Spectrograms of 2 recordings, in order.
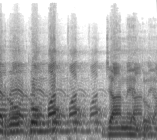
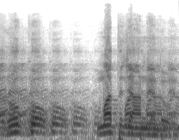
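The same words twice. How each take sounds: First: "روکو مت" run together, break, then "جانے دو"; pause after مت. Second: "روکو،" set apart, then "مت جانے دو" as one phrase; pause after روکو. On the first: Scholar showing the permitting reading, pause after مت. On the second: Scholar showing the forbidding reading, pause after روکو. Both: Shown as a demonstration. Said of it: "پڑھنے میں مختلف ہے".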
